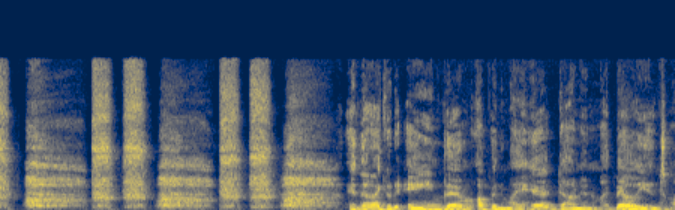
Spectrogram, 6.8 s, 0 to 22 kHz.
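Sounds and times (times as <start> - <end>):
sharp forceful sniffing breath inhales: 0.0 - 3.5
speech: 3.5 - 6.7.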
